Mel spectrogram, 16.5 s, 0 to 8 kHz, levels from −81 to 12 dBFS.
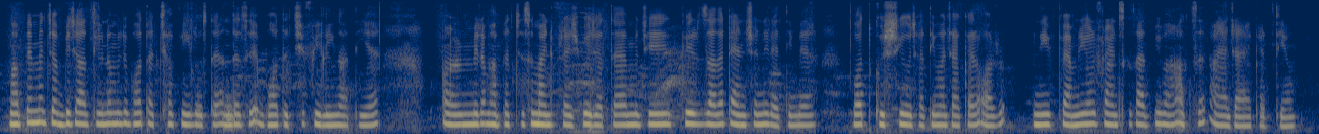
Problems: background sounds at intervals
